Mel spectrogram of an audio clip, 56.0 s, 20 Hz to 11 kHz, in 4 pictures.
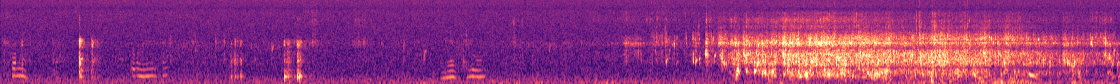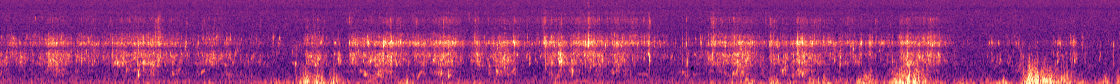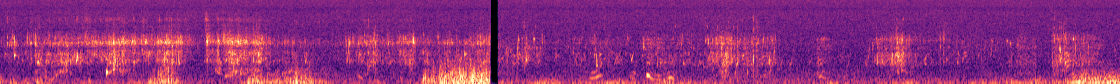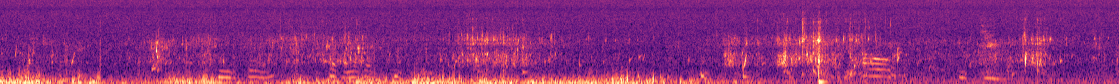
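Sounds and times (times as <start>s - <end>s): water sloshing and splashing: 7.7s - 55.9s
heavy splashes in water: 8.6s - 17.0s, 17.8s - 22.2s, 28.2s - 31.6s, 51.0s - 53.0s.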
